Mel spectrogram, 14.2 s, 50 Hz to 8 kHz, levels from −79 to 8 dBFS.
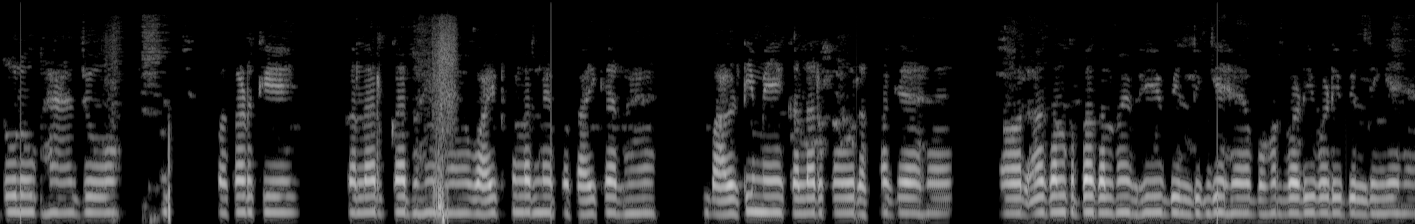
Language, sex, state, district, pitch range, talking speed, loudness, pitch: Hindi, female, Chhattisgarh, Balrampur, 195-205 Hz, 150 wpm, -22 LUFS, 200 Hz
